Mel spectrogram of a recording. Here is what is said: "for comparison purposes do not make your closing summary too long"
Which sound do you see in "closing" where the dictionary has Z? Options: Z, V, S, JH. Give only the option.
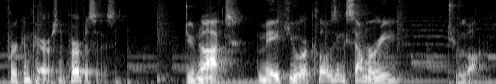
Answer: Z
